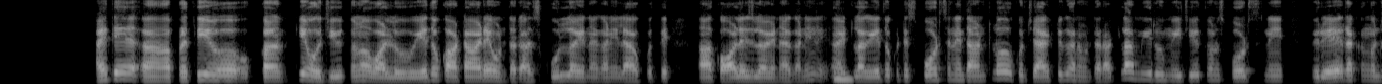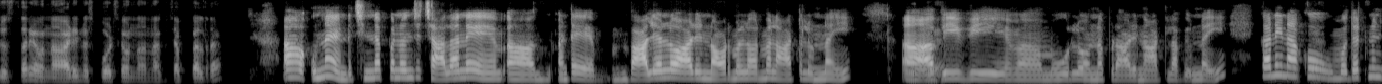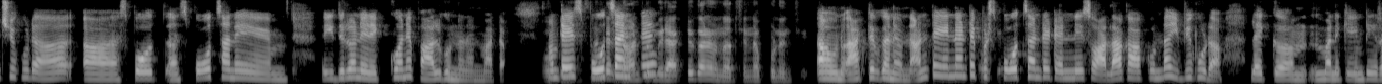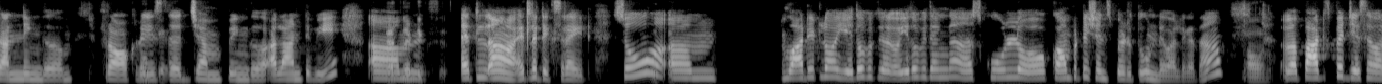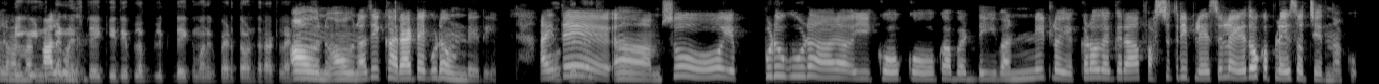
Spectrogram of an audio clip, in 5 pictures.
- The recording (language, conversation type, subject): Telugu, podcast, చిన్నప్పుడే మీకు ఇష్టమైన ఆట ఏది, ఎందుకు?
- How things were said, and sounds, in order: in English: "స్కూల్‌లో"; in English: "కాలేజ్‌లో"; in English: "స్పోర్ట్స్"; in English: "యాక్టివ్"; in English: "స్పోర్ట్స్‌ని"; in English: "స్పోర్ట్స్"; in English: "నార్మల్, నార్మల్"; in English: "స్పోర్ట్స్"; in English: "స్పోర్ట్స్"; in English: "యాక్టివ్"; in English: "యాక్టివ్"; in English: "స్పోర్ట్స్"; in English: "టెన్నిస్"; in English: "లైక్"; in English: "అథ్లెటిక్స్"; in English: "అథ్లెటిక్స్ రైట్. సో"; in English: "స్కూల్‌లో కాంపిటీషన్స్"; in English: "పార్టిసిపేట్"; in English: "ఇండిపెండెన్స్ డేకి, రి‌ప్ల‌బ్లిక్ డేకి"; "రిపబ్లిక్" said as "రి‌ప్ల‌బ్లిక్"; in English: "నైస్"; in English: "సో"; in English: "ఫస్ట్ త్రీ"; in English: "ప్లేస్"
